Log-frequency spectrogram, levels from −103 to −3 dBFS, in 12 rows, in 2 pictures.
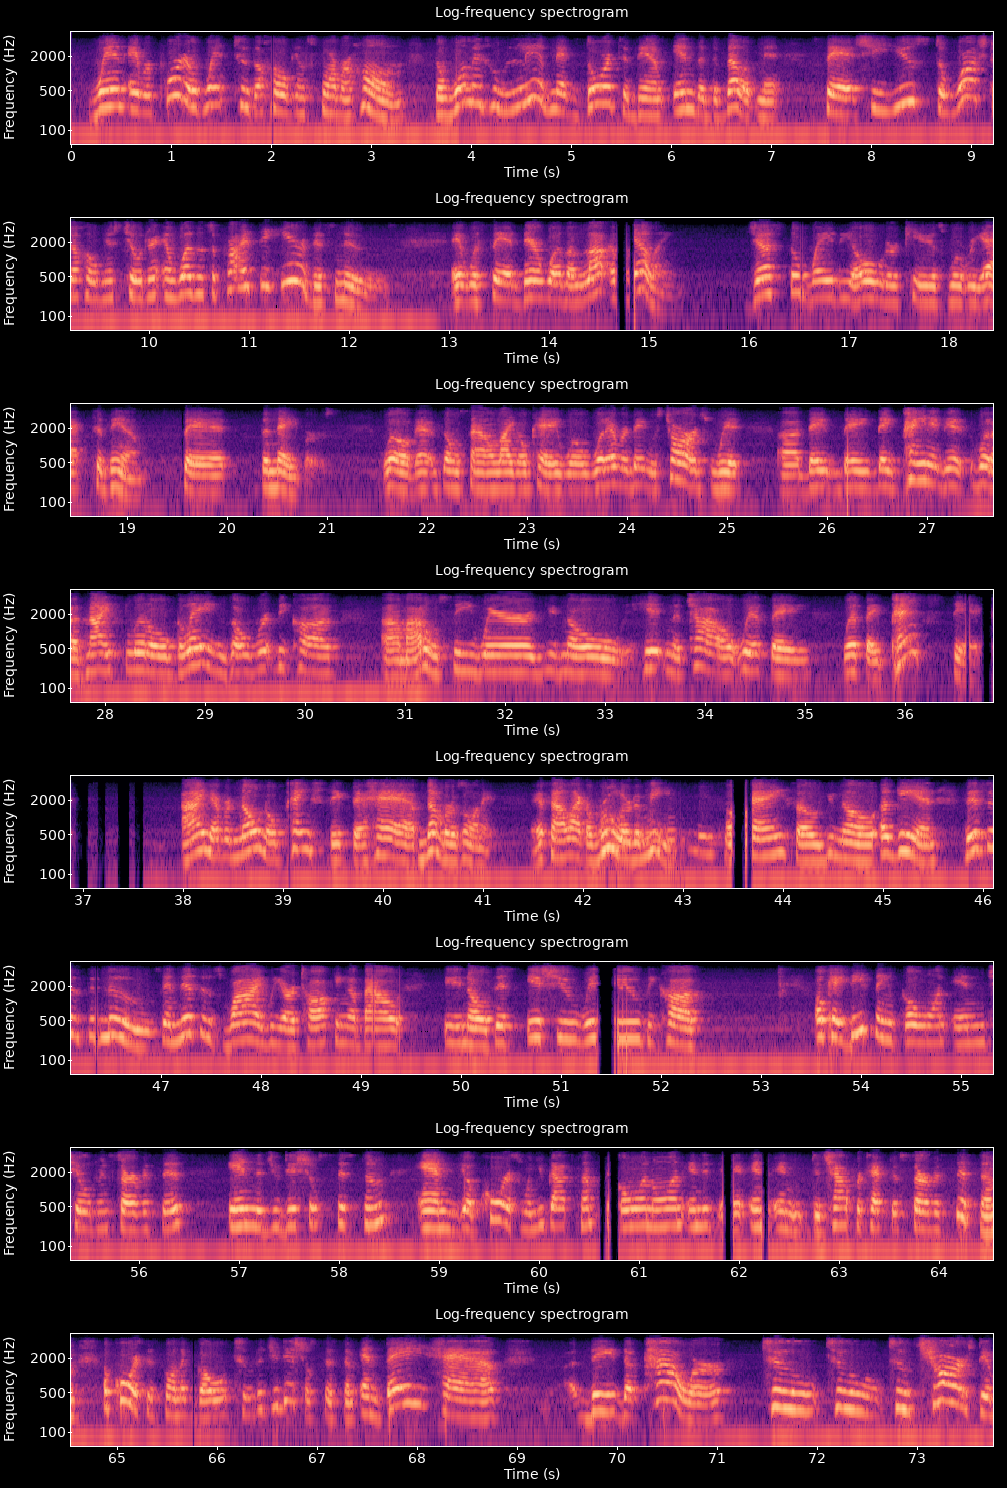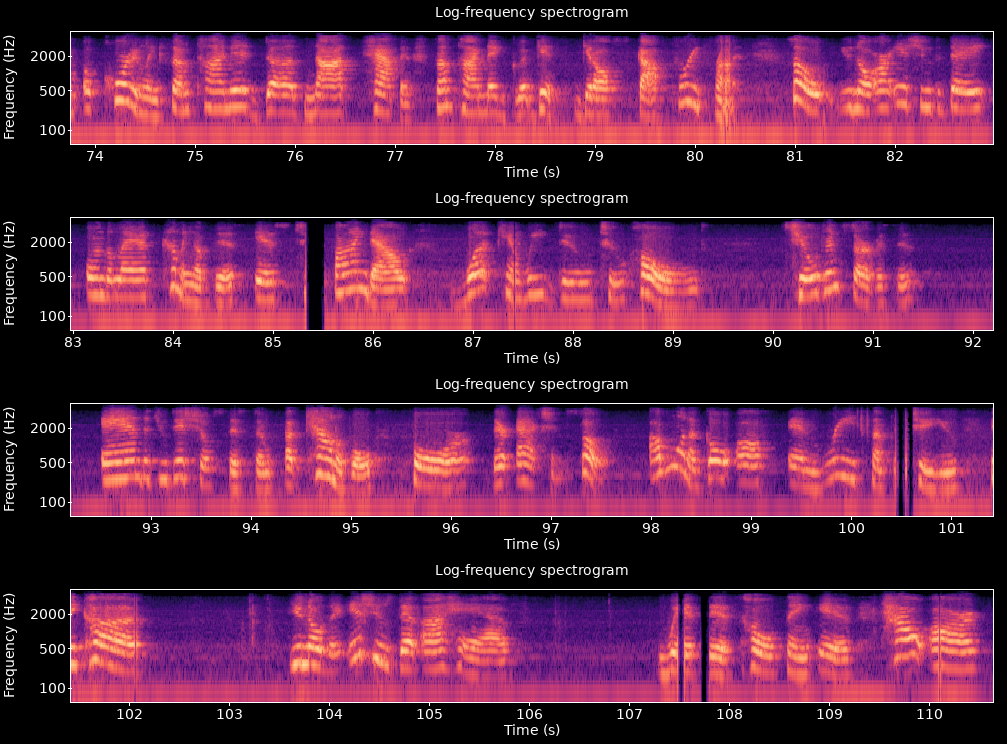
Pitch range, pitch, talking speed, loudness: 175-255 Hz, 210 Hz, 145 wpm, -24 LUFS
